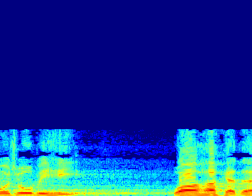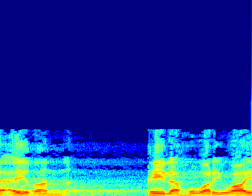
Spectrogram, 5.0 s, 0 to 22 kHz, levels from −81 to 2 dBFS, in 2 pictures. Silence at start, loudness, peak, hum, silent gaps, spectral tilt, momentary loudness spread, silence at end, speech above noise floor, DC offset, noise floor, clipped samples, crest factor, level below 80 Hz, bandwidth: 0 s; -13 LUFS; 0 dBFS; none; none; -5.5 dB/octave; 22 LU; 0 s; 20 dB; under 0.1%; -32 dBFS; under 0.1%; 14 dB; -42 dBFS; 7.8 kHz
